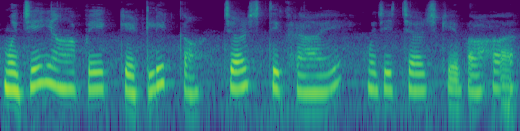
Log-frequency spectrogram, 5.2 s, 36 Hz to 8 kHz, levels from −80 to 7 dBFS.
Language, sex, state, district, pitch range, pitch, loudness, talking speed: Hindi, female, Maharashtra, Mumbai Suburban, 185-215 Hz, 200 Hz, -17 LUFS, 150 wpm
